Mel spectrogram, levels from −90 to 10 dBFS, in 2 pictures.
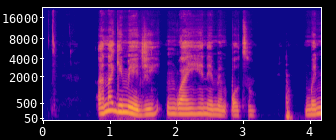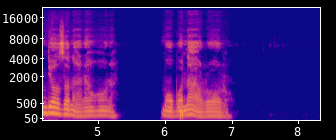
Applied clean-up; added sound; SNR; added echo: neural mask model DeepFilterNet 3.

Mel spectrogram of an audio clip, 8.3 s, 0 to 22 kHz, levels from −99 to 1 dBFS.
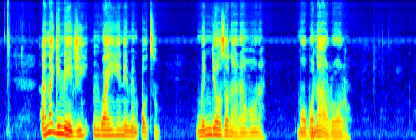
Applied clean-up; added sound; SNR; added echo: none; none; none; none.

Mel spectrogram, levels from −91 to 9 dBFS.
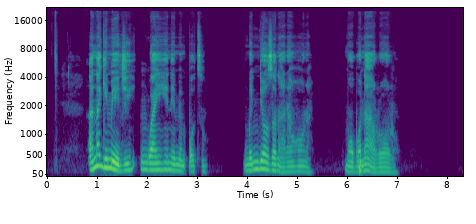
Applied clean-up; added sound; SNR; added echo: neural mask model Resemble Enhance denoiser.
